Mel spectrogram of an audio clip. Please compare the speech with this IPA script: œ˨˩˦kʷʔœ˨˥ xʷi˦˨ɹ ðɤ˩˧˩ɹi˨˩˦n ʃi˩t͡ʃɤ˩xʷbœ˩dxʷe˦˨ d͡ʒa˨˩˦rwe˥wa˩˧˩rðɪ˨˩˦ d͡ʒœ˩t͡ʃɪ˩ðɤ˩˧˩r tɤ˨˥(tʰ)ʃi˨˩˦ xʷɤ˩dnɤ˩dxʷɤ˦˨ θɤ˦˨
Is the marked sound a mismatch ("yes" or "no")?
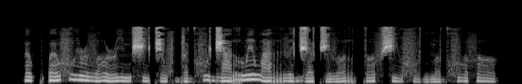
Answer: yes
